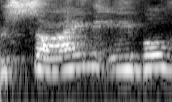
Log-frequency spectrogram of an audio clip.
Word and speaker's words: SignAble: And I also realized I've been pronouncing your business name wrong, so it's SignAble, not signable.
